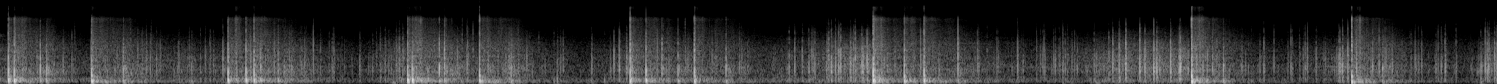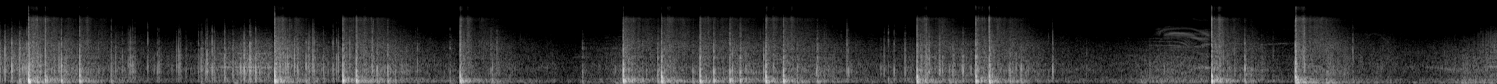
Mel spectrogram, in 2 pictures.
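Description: Aerial fireworks shells bursting one after another in a steady run of booms, about one or two a second, with crackling between them.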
